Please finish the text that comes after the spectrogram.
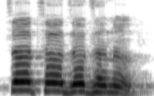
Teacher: तालव्य च च ज झ न यांचा उच्चार म्हणून टाळूला लागून होतो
